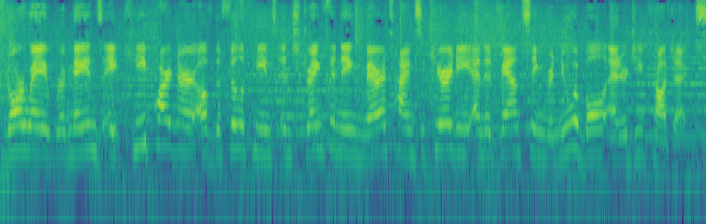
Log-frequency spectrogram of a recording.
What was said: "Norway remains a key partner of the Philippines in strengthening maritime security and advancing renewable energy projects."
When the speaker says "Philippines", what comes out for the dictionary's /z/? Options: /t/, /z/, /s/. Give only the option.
/z/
